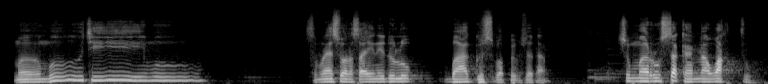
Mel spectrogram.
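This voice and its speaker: This man has a medium pitch and lively intonation, talking at a moderate pace. He takes long, frequent pauses while music plays behind him. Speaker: pastor. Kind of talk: sermon.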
